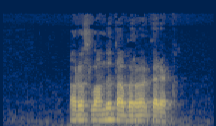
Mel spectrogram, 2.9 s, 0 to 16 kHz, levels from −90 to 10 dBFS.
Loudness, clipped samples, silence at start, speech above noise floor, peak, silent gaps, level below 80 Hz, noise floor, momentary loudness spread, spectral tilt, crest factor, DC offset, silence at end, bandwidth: -17 LUFS; under 0.1%; 0.95 s; 45 dB; -2 dBFS; none; -54 dBFS; -61 dBFS; 9 LU; -7.5 dB/octave; 16 dB; under 0.1%; 0.6 s; 11 kHz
